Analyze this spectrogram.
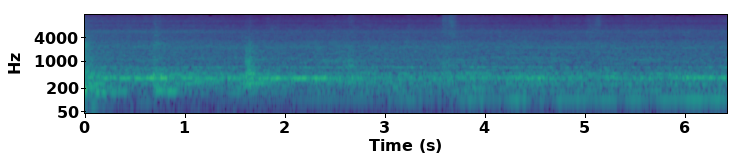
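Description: Steady hum of running machinery, a constant low drone with a steady higher tone over it, and a light knock about a second and a half in.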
